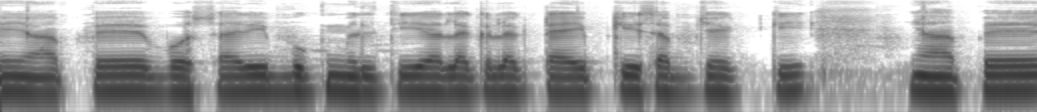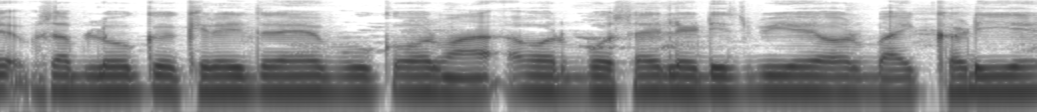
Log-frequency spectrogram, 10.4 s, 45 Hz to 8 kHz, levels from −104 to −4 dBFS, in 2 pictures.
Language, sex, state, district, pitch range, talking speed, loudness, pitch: Hindi, male, Bihar, Gopalganj, 115-120 Hz, 185 wpm, -32 LUFS, 115 Hz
